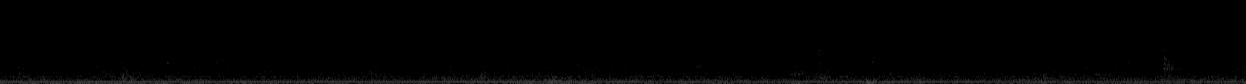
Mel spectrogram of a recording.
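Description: People shuffle forward on a carpeted floor.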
